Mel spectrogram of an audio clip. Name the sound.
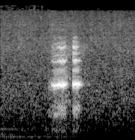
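frog croaking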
